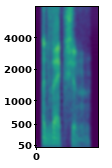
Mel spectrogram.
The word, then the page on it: advection: British English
